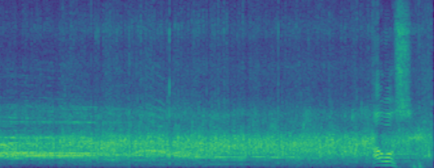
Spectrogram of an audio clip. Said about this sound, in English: Let the redeemer of the Lord come on, clap your hand and shout your heart out.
